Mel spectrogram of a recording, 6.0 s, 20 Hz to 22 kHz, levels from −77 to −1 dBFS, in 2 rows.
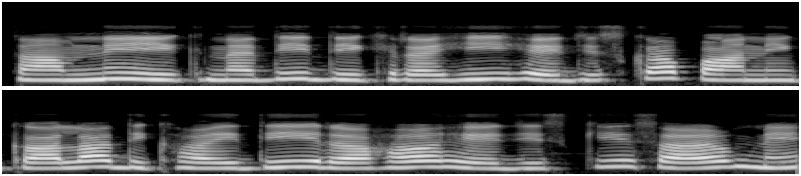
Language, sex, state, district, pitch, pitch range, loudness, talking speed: Hindi, female, Bihar, West Champaran, 245 Hz, 230-270 Hz, -15 LUFS, 150 wpm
